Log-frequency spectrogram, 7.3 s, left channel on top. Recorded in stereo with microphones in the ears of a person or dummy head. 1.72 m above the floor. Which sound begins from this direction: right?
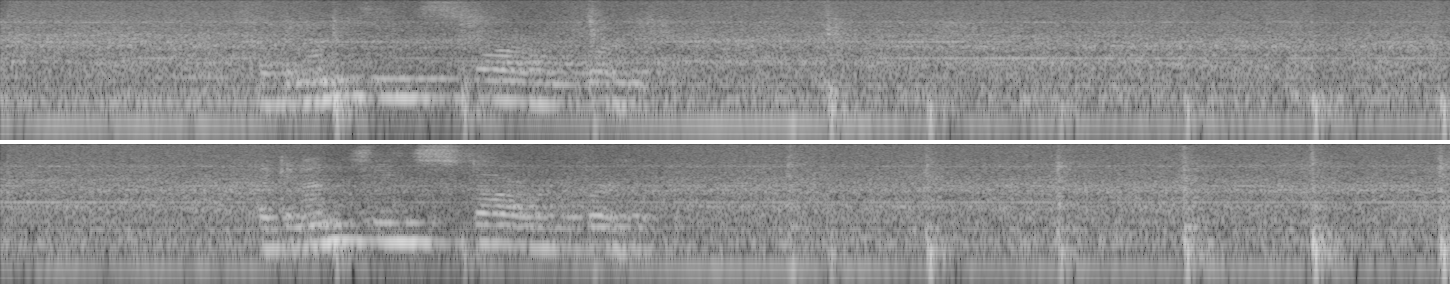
A woman speaking, at 1.3 s.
